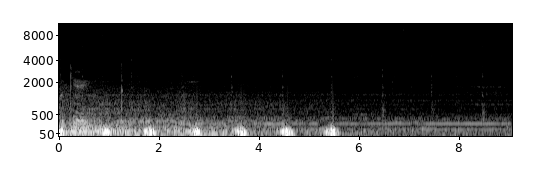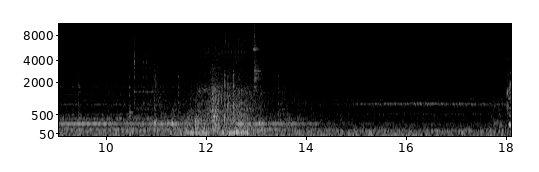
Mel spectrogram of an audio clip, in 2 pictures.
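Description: Horror film soundtrack: deep thuds about once a second over a sustained low drone, after which the drone carries on more quietly, with a brief swell about twelve seconds in.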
